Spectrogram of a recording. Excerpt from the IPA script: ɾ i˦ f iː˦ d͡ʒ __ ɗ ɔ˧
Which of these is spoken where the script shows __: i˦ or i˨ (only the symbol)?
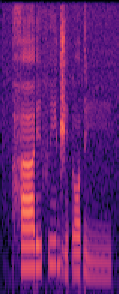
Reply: i˨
